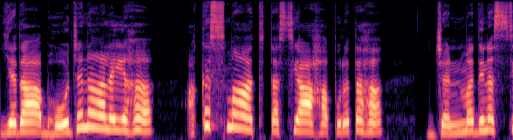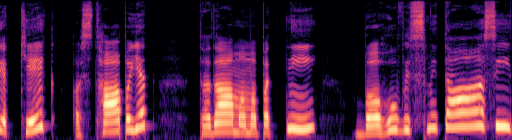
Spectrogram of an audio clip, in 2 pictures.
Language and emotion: Sanskrit, surprised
